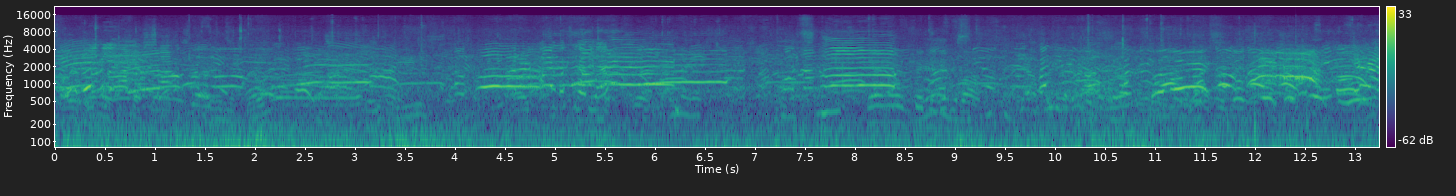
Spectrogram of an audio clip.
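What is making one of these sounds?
Young women shout and call out to each other across an open field.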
